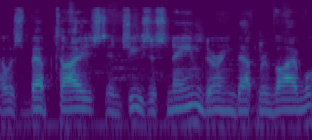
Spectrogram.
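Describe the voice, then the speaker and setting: Here a man talks with a Maritime Canadian accent. His pitch is fairly low, and his intonation fairly even. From New Brunswick, Canada. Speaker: pastor. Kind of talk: interview testimony.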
